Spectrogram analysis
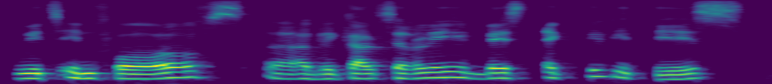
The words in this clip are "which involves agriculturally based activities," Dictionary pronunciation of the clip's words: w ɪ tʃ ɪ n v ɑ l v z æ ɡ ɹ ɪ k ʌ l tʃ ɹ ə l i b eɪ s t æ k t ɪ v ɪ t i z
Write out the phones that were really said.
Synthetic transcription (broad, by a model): w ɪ tʃ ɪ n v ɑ l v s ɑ ɡ ɹ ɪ k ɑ l tʃ ɹ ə l i b eɪ s t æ k t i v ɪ t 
